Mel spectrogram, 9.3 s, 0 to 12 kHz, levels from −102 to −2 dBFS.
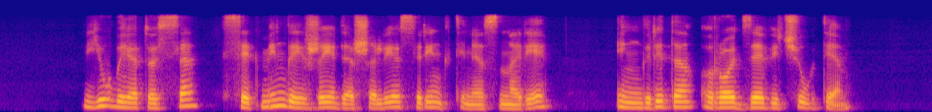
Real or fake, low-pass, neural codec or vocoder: fake; 7.2 kHz; codec, 16 kHz, 0.8 kbps, ZipCodec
